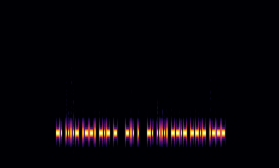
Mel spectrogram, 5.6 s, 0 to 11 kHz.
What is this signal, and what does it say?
Morse code, heard as a keyed tone, about 51 wpm, 700 Hz. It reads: N4PKT DE N5QQJ
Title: USA Callsign DE Callsign - 5 Characters - 50wpm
